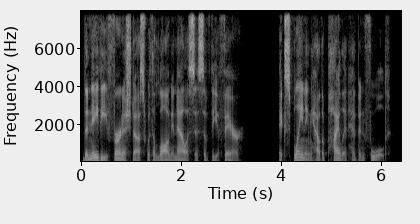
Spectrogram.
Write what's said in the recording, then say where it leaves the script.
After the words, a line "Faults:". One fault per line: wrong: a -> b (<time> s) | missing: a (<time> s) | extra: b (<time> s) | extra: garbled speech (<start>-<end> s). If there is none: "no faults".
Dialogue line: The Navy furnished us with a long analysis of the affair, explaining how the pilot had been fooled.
The Navy furnished us with a long analysis of the affair, explaining how the pilot had been fooled.
Faults:
no faults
